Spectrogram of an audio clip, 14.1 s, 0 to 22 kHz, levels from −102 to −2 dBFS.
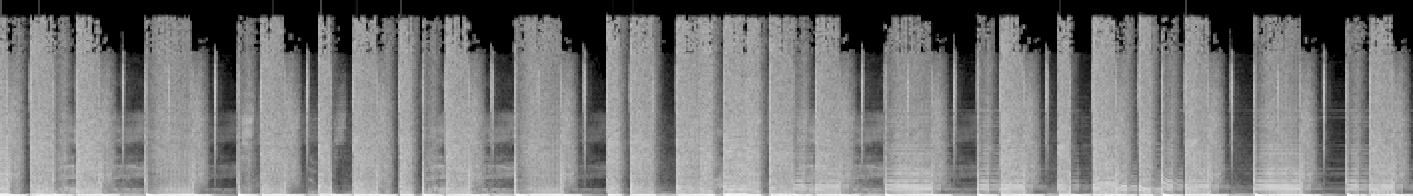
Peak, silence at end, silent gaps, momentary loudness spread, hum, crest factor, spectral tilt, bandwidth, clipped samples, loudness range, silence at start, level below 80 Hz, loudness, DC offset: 0 dBFS; 0 s; none; 4 LU; none; 8 dB; -4.5 dB/octave; over 20 kHz; under 0.1%; 1 LU; 0 s; -10 dBFS; -11 LUFS; under 0.1%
